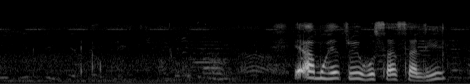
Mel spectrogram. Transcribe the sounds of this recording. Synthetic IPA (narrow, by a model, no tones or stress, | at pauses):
ɪamʊɦet͡sʼweɦʊsasalɪ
